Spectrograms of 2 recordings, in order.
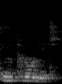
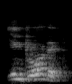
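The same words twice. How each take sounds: First: The ending is not said as an 'id' sound. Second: The ending is said as an 'id' sound. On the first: The speaker calls it wrong. "Don't say included" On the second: The speaker calls it right. "we say what? Included"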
